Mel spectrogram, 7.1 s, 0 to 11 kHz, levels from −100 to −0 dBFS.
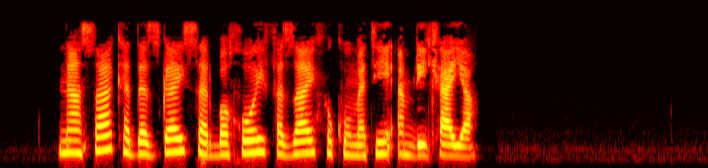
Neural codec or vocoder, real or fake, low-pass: none; real; 7.2 kHz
